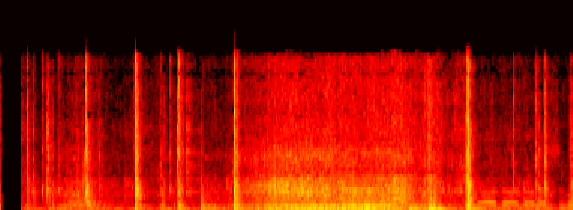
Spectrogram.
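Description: Metal drawers slide and clank shut.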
